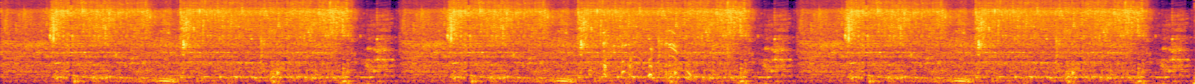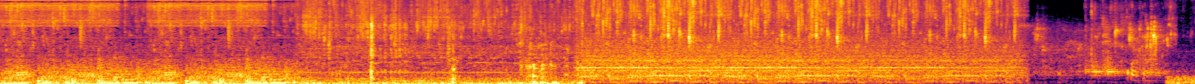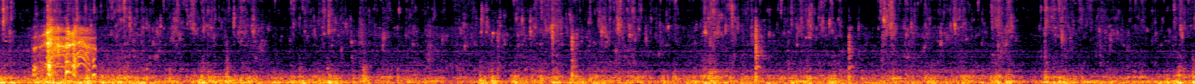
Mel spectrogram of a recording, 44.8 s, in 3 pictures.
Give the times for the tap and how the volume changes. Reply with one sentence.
You can hear the tap from 0.0 to 44.7 s, getting quieter.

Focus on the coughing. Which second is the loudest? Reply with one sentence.
The volume of the coughing peaks at 31 seconds.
